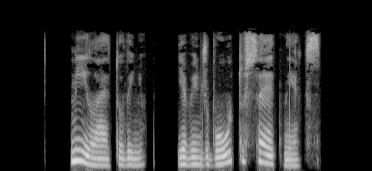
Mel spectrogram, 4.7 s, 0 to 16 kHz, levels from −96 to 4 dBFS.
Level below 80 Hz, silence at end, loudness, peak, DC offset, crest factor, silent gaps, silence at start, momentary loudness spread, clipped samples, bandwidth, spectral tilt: -56 dBFS; 0.65 s; -19 LUFS; -4 dBFS; under 0.1%; 16 dB; 1.40-1.44 s, 1.84-2.22 s, 2.93-2.98 s; 0.9 s; 8 LU; under 0.1%; 8.2 kHz; -4.5 dB/octave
